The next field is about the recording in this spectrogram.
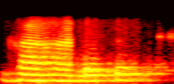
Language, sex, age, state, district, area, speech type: Hindi, female, 30-45, Bihar, Samastipur, rural, conversation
